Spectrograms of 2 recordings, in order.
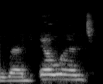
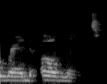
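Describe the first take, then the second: First: Redolent said as red-ill-end; "ill" variant. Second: Redolent said as red-ole-end; "ol" variant. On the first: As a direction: put a short i in the middle of redolent. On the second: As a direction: put a long o in the middle of redolent. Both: Shown as a demonstration. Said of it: "you might hear people say".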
